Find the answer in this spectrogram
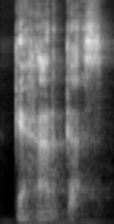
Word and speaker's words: Kjarkas: que arcas vamos a decir que se llama quejar cash no podéis de de me dicen como que se pronuncia el más alto diciendo bien quejar cash de verdaderas de ellos a canción yo sabía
